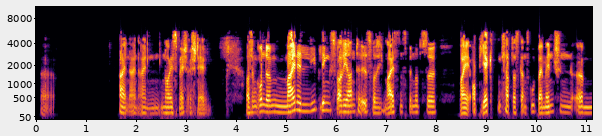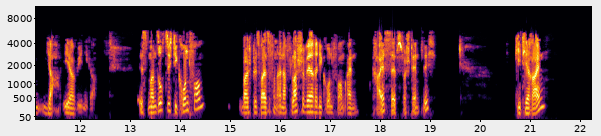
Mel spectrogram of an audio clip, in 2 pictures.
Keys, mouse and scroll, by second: 0.2 Tab, 0.6 x, 1.2 click, 3.6 scroll down 1, 4.0 scroll up 1, 5.2 middle click, 5.4-5.7 scroll down 1, 5.7 middle click, 6.1 scroll down 1, 6.9 middle click, 7.2 scroll up 1, 7.3 middle click, 12.0 scroll up 1, 12.3 scroll down 1, 12.5 scroll up 1, 12.7-13.1 scroll down 2, 12.8 middle click, 13.3 middle click, 13.5-14.0 scroll up 1, 14.0 middle click, 15.9 shift+a, 18.8 click, 19.4 scroll up 1, 20.5 Tab, 21.1 middle click.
